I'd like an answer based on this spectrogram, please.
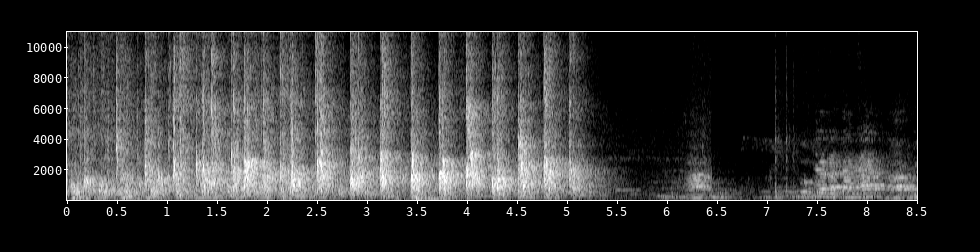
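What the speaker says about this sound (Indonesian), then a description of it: "yang lain tepuk tangan dulu untuk Diki dan apa?" Classroom applause from a group of students, a dense run of rapid claps lasting about five seconds before a teacher begins talking.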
